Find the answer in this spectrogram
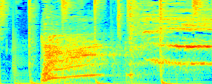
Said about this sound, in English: Was that a sick bird? I don't know what happened there. I went to do a cough, and then something else happened. Like the devil came out of me.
